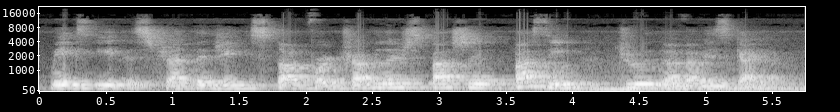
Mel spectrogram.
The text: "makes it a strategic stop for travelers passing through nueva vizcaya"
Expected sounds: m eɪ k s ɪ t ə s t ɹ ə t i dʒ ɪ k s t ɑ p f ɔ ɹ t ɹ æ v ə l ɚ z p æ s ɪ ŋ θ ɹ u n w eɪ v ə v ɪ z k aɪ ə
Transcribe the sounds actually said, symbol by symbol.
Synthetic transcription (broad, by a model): m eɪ k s ɪ t ə s t ɹ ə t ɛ dʒ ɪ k s t ɑ p f ɔ ɹ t ɹ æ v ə l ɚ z p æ s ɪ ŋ t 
